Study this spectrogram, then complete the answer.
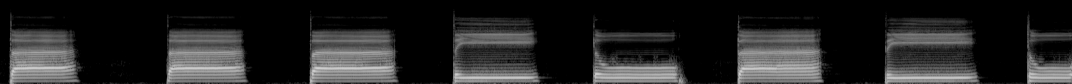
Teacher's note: kita pastikan dia pasti ada percikan nafasnya · Ketika taknya berharokat, kan dia mengeluarkan percikan nafas, lalu setelah itu keluar bunyi harokat a, i, u nya. Jadi sebenarnya ada percikan nafasnya, cuman terdengar agak samar karena kehalangin sama bunyi harokatnya.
